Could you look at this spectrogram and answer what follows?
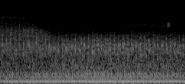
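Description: Engine of a Spitfire Mk I fighter plane in a flight video game, a constant droning propeller roar with a steady low hum and no breaks.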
